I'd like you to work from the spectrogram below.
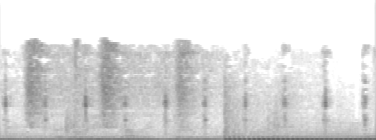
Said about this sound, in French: Tic-tac. Tic-tac. Tic-tac, c'est un autre compte à rebours.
